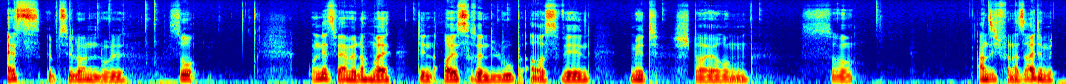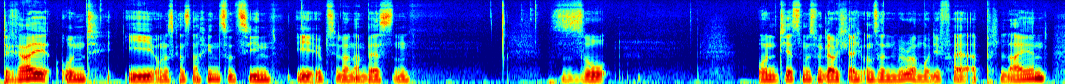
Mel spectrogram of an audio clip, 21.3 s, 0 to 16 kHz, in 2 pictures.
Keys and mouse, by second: 0.1 s, 0.5 y, 0.9 0, 1.4 Return, 2.1 middle click, 4.0 click, 6.5 ctrl+click, 8.2 middle click, 9.8 KP_3, 11.5 e, 13.6-15.9 y, 15.9 click, 16.3-17.5 middle drag, 18.4 middle click, 19.1-21.3 middle drag.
